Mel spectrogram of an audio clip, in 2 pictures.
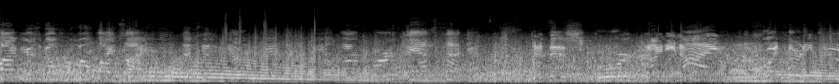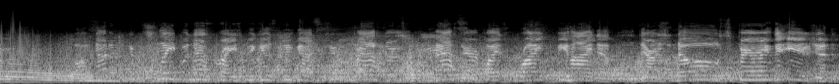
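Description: Piston-engined Unlimited-class racing warbirds flying past low. The engine drone drops in pitch twice, at about two seconds and again at about six and a half seconds, as aircraft go by.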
